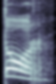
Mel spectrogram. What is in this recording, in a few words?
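"тор", Komi, female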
